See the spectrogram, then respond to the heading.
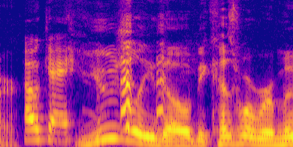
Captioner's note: laughter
